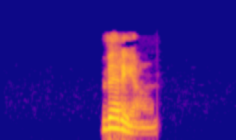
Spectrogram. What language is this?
Western Frisian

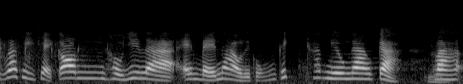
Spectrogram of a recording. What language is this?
Vietnamese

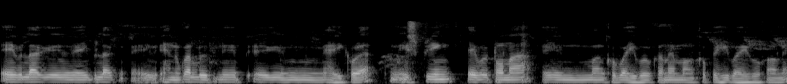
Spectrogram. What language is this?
Assamese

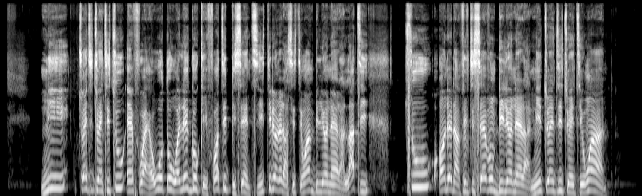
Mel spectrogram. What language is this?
Yoruba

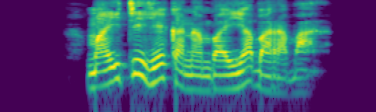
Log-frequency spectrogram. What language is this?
Taita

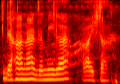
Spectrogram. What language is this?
Urdu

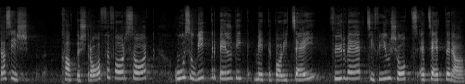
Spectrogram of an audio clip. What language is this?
Swiss German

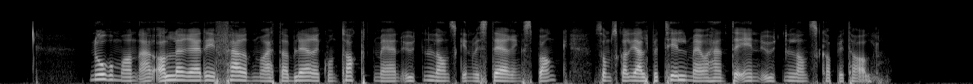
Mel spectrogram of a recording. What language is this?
Norwegian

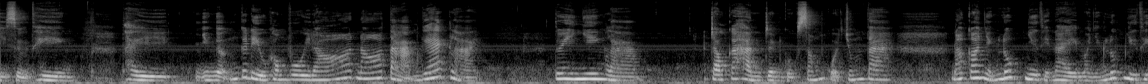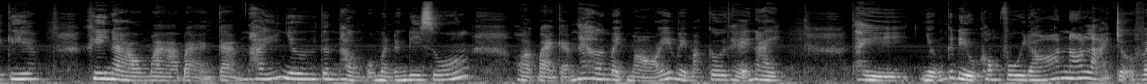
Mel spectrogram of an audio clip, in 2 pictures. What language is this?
Vietnamese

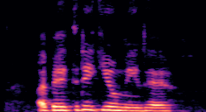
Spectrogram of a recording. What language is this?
Urdu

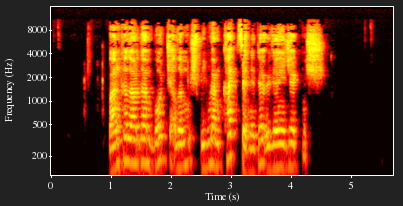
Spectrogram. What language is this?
Turkish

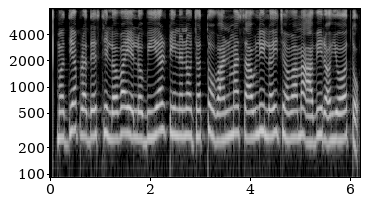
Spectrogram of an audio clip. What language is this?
Gujarati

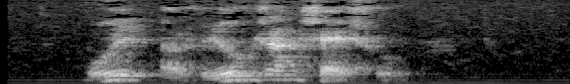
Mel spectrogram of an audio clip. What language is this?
Catalan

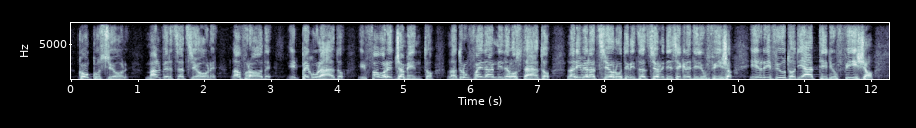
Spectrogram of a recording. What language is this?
Italian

